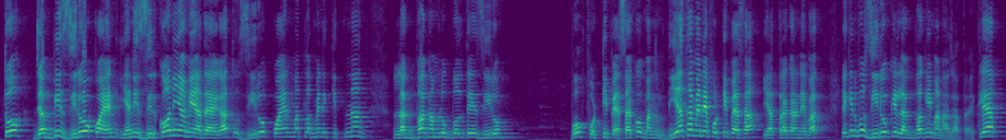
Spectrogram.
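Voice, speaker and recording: A man teaching a lesson on memory tricks. He repeats each point and keeps asking his listeners whether it is clear. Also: sits high, animated, a little fast, darkish tone. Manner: repeats points and checks understanding.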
